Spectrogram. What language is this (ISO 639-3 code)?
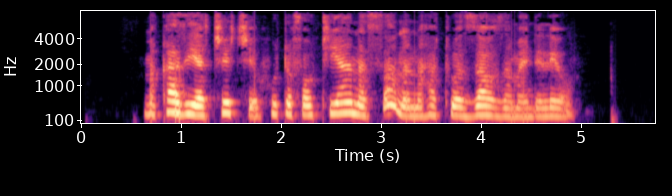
swa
